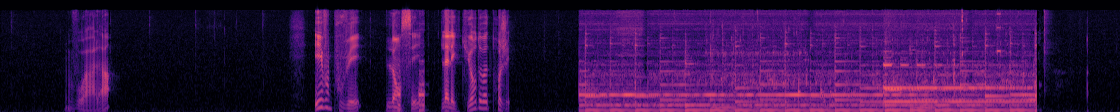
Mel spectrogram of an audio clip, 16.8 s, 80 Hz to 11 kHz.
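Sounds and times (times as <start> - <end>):
speech: 1.1 - 1.7, 4.7 - 7.7
instrumental film soundtrack made in GarageBand playing as background music: 5.9 - 6.4, 8.7 - 15.6.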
